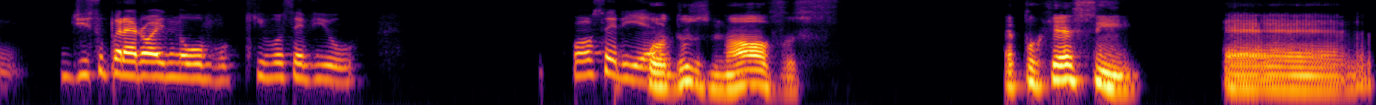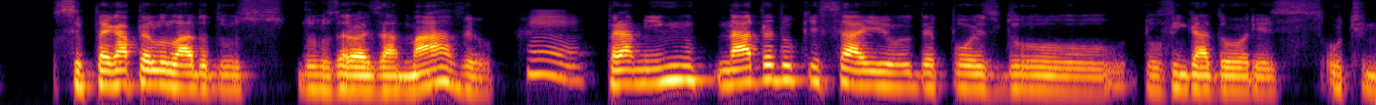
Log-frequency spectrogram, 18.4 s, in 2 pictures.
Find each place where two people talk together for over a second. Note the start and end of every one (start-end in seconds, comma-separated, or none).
none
